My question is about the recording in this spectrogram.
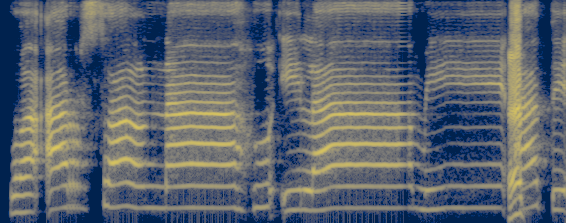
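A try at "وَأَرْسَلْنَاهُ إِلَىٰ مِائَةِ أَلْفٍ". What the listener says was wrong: Salah. Salah. Mi-nya pendek. Miati itu karena nggak pasangan ya. Karena nggak pasangan, pendek.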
